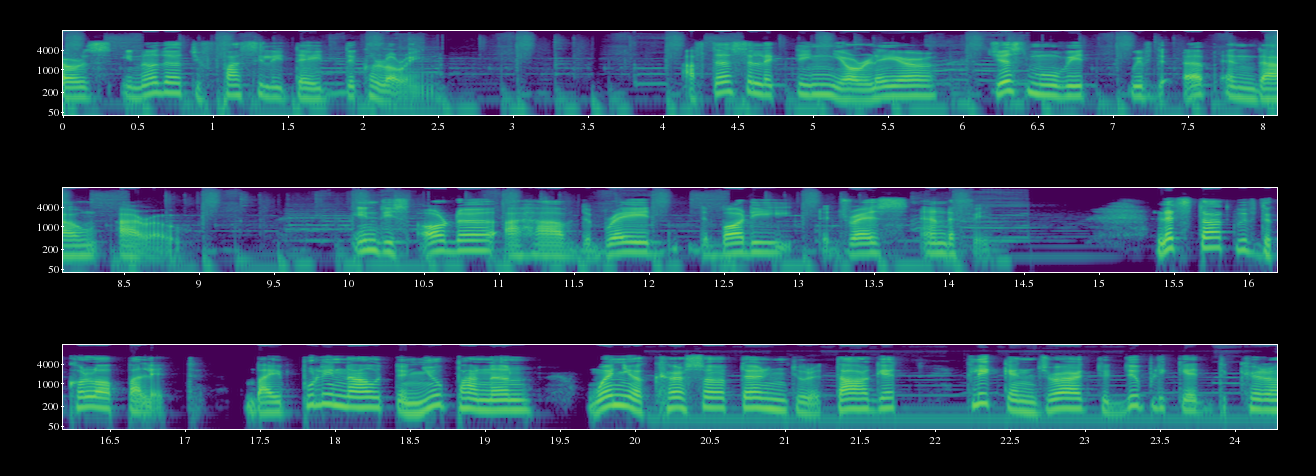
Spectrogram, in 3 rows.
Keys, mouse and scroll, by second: 3.4-8.1 drag, 9.1 click, 21.5-24.2 drag.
